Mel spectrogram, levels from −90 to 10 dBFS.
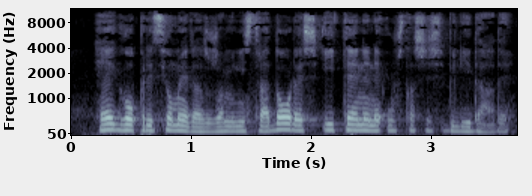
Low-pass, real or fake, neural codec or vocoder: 10.8 kHz; real; none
